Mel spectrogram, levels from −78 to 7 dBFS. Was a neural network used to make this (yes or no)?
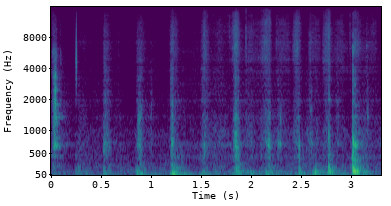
yes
